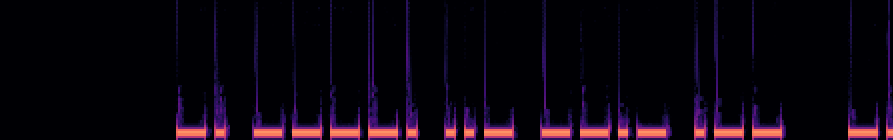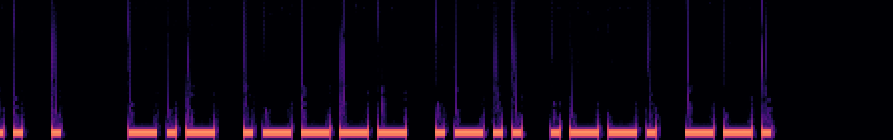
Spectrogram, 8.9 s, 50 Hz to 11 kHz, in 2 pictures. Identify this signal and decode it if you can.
Morse code, heard as a keyed tone, about 25 wpm, 700 Hz. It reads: N9UQW DE K1LPG
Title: USA Callsign DE Callsign - 5 Characters - 25wpm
